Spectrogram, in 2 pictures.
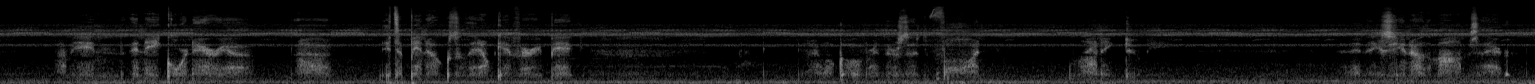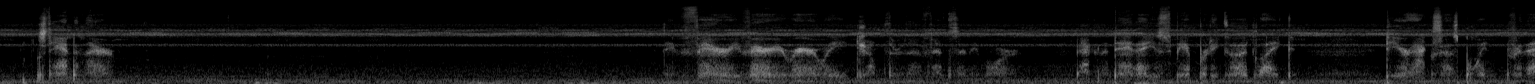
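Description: A man whispering in short bursts over a steady insect chorus, the insects trilling at a constant high pitch.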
